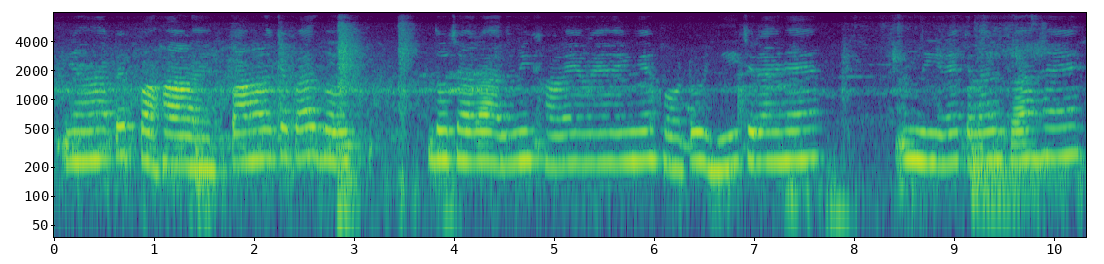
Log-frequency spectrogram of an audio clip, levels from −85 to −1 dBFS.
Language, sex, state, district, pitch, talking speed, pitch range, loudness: Hindi, female, Chhattisgarh, Bilaspur, 230 Hz, 130 wpm, 225-240 Hz, -17 LUFS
